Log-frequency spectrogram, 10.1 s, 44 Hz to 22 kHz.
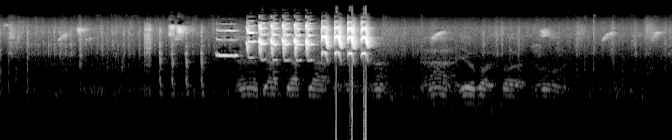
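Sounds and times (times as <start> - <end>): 
Nias hill myna soft squeak: 2.2 - 5.6.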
